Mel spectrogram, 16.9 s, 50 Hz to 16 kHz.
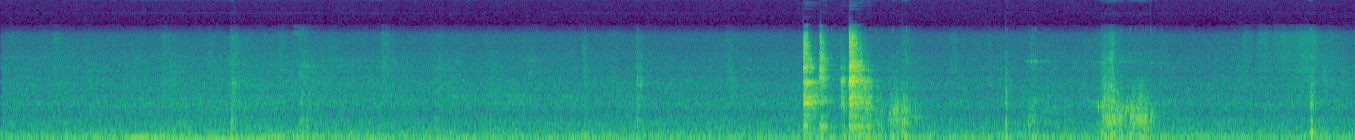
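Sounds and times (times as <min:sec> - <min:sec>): low rumble: 0:09.6 - 0:15.9.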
